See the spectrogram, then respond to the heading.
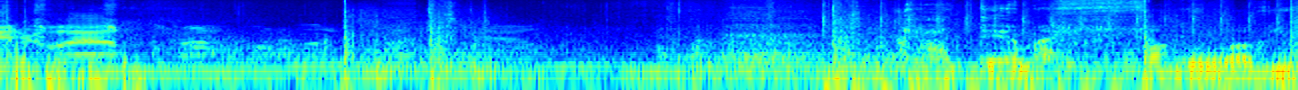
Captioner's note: automatic weapons chatter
